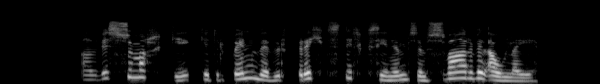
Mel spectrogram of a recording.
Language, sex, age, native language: Icelandic, female, 20-29, Icelandic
